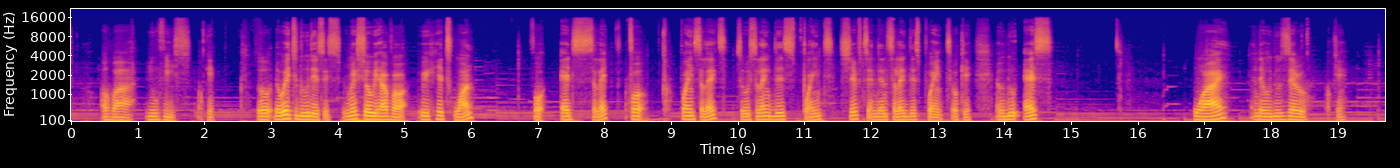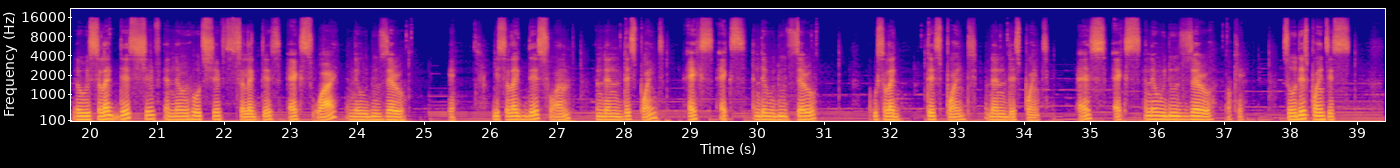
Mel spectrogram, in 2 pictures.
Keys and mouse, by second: 5.7 1, 10.9 click, 14.3 s, 20.2 click, 22.1 shift+click, 22.9 s, 26.4 click, 28.0 shift+click, 28.9 s, 32.5 click, 33.7 shift+click, 34.9 s.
